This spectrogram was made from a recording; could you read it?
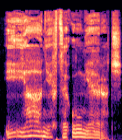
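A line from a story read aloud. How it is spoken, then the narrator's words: Quiet speech. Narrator (Polish): powiedział cicho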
